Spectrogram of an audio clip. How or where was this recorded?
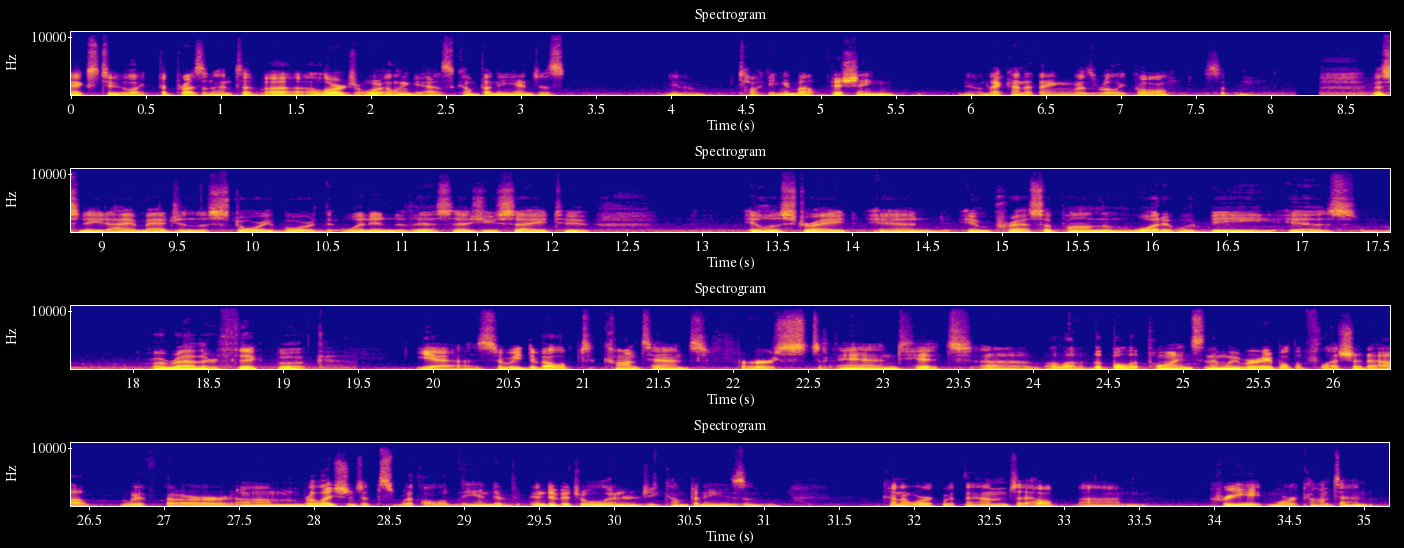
busy venue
